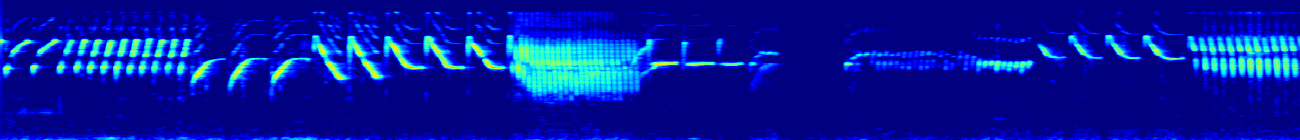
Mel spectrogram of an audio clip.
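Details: Canary singing a lure song for young canaries: a fast trill, a run of swooping whistled notes, a loud harsh buzz, a short pause, then softer trills and more swooping whistles.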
